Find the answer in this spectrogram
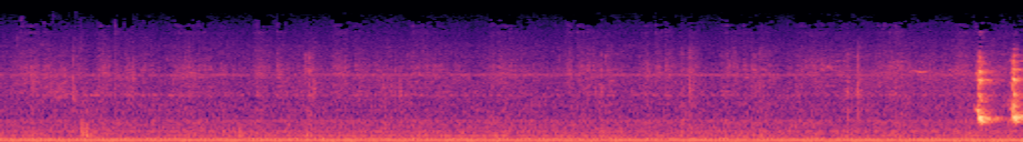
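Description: People chewing sandwiches quietly over a steady low room hum, with faint scattered mouth clicks. Near the end come three short, loud voice sounds in quick succession.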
